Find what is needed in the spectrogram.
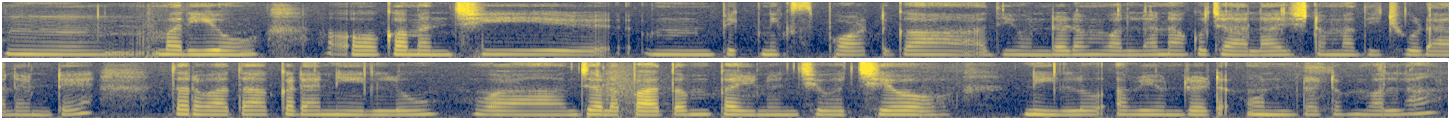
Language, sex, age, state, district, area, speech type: Telugu, female, 60+, Andhra Pradesh, Kakinada, rural, spontaneous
